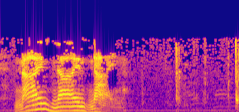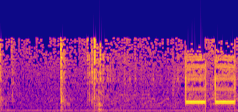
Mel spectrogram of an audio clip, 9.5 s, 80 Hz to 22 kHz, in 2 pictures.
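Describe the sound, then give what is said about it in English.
A warbling, voice-like tone opens, then scattered clicks of a telephone being dialed to the emergency number 999 to call the police, followed by two short bursts of a ringing tone near the end, clear. “All dialed and ringing for you.”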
